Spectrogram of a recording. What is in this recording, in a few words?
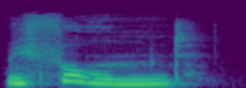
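"reformed", English, uk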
